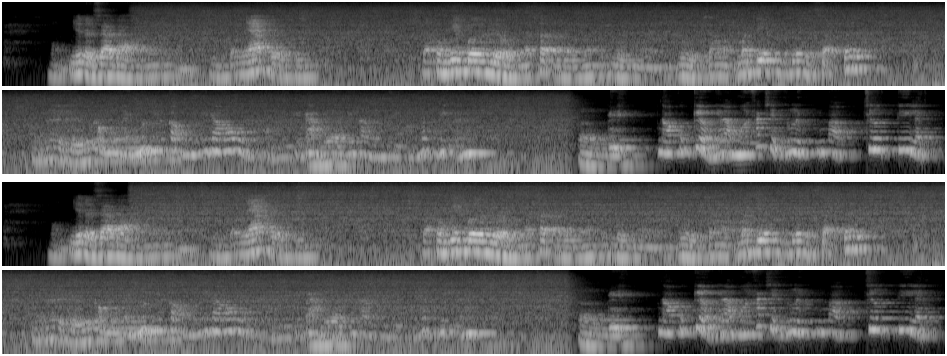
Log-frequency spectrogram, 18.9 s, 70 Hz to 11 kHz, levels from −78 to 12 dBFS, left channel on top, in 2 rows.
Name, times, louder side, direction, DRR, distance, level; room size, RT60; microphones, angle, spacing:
voice 1, 0.5-3.2 4.2-8.7 9.7-11.1 12.5-12.9 15.2-15.6, equal, 10° left, -2 dB, 0.4 m, -22 dB
sound 1, 1.2-15.1, right 2 dB, 40° right, 0.6 m, -33 dB
voice 2, 9.8-14.3 15.5-15.7 16.0-18.7, left 2 dB, 70° left, 2 dB, 0.6 m, -24 dB
3.6 x 3.1 x 3.0 m, 0.77 s
head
